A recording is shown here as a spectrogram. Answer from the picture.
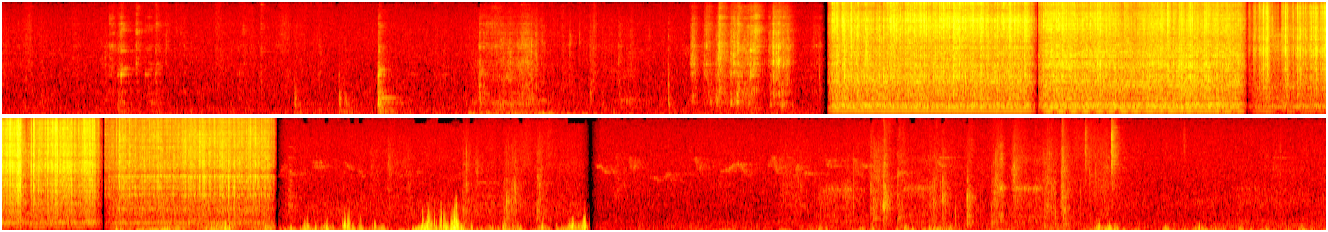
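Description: Flux-core wire welder welding a steel boat stand: a loud crackling arc over the welder's steady hum, struck in several runs of a few seconds each, starting about a third of the way in and stopping past the middle. Quieter knocks and handling noises come before it, and a few low thumps follow.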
